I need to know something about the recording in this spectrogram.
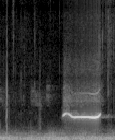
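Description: One long, steady whistled note starting a little over a second in and growing louder until it stops, a recall whistle to a dog.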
